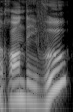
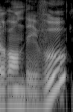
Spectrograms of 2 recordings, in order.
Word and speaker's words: rendez-vous: Alors, je ne sais pas si je vous ai déjà dit ça, mais le S, vous n'allez pas me croire, c'est incroyable. Le S là, hein, il n'est pas prononcé.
